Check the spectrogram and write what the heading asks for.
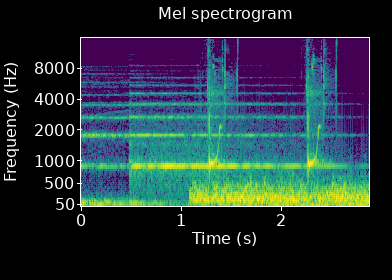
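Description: Water dripping from a wet sponge into a bucket while washing a car: two distinct drips about a second apart over a soft, wet, squishy rustle and a steady ringing tone, with no one talking.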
